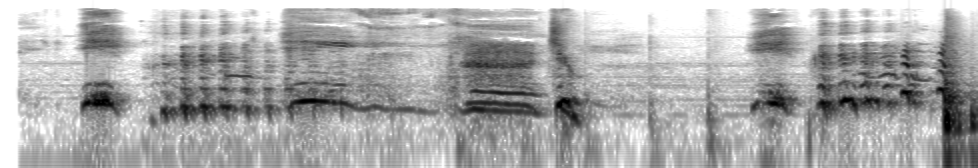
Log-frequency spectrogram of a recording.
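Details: A young child makes voiced, playful fake sneezes mixed with giggling, imitations rather than true sneezes.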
